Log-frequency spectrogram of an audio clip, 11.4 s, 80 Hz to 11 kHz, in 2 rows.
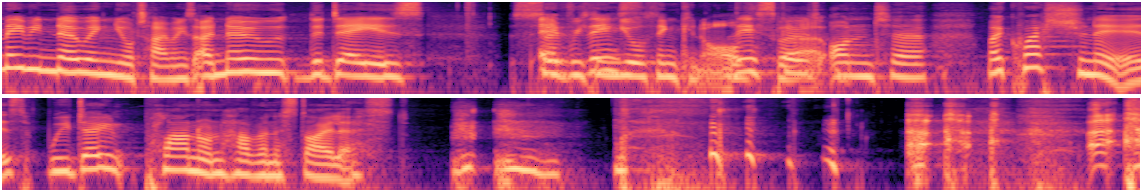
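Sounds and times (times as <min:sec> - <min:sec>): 
speech: 0:00.0 - 0:09.4
person clearing throat: 0:07.9 - 0:08.6, 0:10.2 - 0:11.3
person coughing harshly: 0:07.9 - 0:09.0, 0:10.2 - 0:11.3.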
